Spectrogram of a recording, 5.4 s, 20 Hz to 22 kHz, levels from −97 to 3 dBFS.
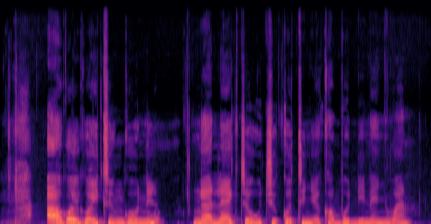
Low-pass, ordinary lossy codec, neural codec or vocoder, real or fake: none; none; vocoder, 44.1 kHz, 128 mel bands every 256 samples, BigVGAN v2; fake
